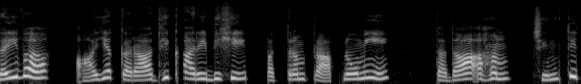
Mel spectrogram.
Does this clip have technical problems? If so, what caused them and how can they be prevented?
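Yes. Short concealed packet loss occurs at 0.79 s, 3.31 s and 3.35 s: each time about 20 ms of the call failed to reach the decoder, and the receiver patched it by extending the preceding sound before blending back. This leaves a brief smear or wobble, doubled into a slightly longer one where the last two fall back to back. A jitter buffer with more headroom, or forward error correction in the codec, would recover these packets before playback.

A burst of packet loss runs from 1.77 to 1.85 s, where about 60 ms of consecutive audio arrived too late or not at all. The receiver held the last sound and faded it over that stretch, so a buzz or hiss sits briefly in place of speech, and the audio then picks up further on with that portion gone. Reducing network congestion or prioritising the voice traffic, together with redundancy that spans several packets, would prevent losses of this length.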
